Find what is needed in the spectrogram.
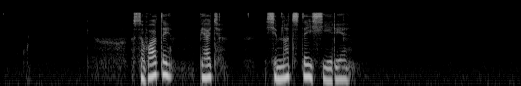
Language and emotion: Russian, neutral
